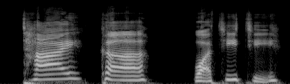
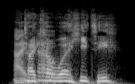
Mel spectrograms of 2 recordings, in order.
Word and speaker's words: Taika Waititi: And Rita Ora and her husband, Takiti. – I love him. Sorry. Taika Waititi. – Mm-hmm. – Taika Waititi.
